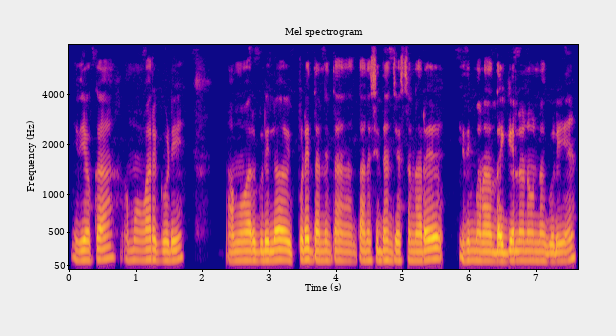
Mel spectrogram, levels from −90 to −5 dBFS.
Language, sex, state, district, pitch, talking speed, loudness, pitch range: Telugu, male, Telangana, Karimnagar, 125 Hz, 135 wpm, -20 LUFS, 120-130 Hz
